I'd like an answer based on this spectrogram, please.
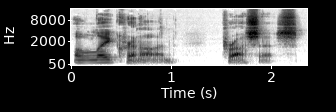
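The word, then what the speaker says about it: olecranon: look at the letters in the word it's pronounced oanon process so very important prominent feature you should know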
